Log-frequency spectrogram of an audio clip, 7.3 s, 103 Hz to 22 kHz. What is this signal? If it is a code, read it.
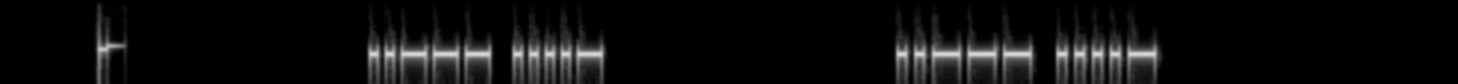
Morse code, heard as a keyed tone, about 27 wpm, 700 Hz. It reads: 24 24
